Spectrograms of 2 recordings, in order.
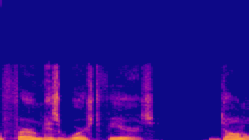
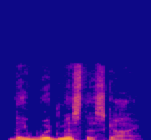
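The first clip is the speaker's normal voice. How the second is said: ordinary delivery, nothing marked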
